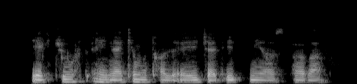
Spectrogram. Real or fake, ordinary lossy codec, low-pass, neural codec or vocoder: real; Opus, 64 kbps; 5.4 kHz; none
